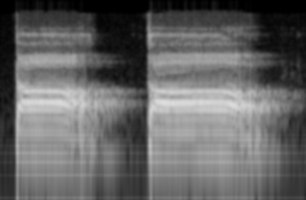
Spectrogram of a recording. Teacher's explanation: जुबान की नोक ऊपर वाली दांतों की जड़ों से लगे तो ता पढ़ा जाता है बरीक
